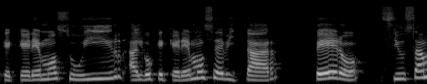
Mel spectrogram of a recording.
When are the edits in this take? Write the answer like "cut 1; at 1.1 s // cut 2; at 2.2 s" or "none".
cut 1; at 3.0 s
